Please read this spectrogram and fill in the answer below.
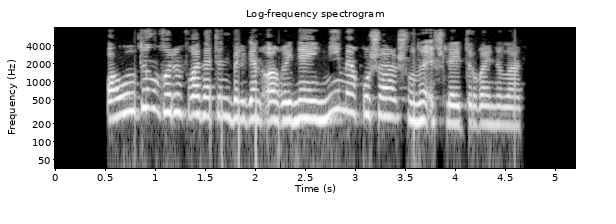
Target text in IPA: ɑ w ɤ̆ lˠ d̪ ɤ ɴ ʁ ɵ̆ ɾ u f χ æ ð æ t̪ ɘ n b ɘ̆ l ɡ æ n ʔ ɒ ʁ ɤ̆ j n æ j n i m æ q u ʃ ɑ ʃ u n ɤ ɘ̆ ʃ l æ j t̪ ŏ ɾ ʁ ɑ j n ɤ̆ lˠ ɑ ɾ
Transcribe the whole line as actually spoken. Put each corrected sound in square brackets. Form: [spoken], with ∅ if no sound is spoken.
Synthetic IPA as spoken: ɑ w ɤ̆ lˠ d̪ ɤ ɴ ʁ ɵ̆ ɾ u f [ʁ] æ ð æ t̪ ɘ n b ɘ̆ l ɡ æ n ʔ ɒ ʁ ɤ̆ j n æ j n i m æ q u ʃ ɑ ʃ u n ɤ ɘ̆ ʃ l æ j t̪ ŏ ɾ ʁ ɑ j n ɤ̆ lˠ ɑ ɾ

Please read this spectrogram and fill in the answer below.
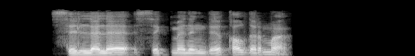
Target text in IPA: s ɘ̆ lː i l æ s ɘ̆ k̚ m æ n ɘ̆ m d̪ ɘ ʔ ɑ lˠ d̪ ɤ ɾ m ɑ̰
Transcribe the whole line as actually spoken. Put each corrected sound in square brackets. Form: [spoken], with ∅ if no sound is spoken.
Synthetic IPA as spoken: s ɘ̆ lː [æ] l æ s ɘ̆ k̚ m æ n ɘ̆ [ŋ] d̪ ɘ [q] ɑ lˠ d̪ ɤ ɾ m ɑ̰

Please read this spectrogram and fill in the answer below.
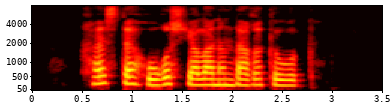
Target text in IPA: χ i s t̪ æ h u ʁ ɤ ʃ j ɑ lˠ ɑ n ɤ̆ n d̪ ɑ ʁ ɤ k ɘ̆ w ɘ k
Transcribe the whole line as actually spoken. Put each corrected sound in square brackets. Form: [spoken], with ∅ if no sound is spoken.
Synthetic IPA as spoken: χ [æ] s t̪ æ h u ʁ ɤ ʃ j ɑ lˠ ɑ n ɤ̆ n d̪ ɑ ʁ ɤ k ɘ̆ w ɘ k

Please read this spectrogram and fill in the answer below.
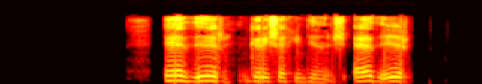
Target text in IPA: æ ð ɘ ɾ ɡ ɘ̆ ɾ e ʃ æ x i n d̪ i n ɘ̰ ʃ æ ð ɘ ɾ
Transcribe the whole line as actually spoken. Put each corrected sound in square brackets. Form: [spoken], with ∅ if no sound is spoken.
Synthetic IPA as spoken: æ ð ɘ ɾ ɡ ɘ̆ ɾ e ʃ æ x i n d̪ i n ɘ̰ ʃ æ ð ɘ ɾ

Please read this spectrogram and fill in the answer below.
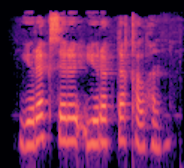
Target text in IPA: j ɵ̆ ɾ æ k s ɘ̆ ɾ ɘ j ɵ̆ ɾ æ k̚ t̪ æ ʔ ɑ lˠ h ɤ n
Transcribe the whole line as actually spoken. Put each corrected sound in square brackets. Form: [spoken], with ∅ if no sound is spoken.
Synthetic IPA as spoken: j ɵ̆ ɾ æ k s ɘ̆ ɾ ɘ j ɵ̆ ɾ æ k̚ t̪ æ [q] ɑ lˠ h ɤ n

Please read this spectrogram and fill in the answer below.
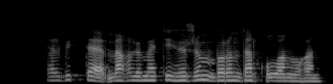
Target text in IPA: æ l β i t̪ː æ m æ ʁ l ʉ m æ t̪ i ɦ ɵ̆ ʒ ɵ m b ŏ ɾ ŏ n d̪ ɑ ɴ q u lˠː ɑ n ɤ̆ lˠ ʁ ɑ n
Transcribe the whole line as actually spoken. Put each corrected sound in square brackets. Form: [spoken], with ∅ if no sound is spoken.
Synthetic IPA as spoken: æ l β i t̪ː æ m æ ʁ l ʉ m æ t̪ i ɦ ɵ̆ ʒ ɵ m b ŏ ɾ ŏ n d̪ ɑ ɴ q u lˠː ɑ n ɤ̆ lˠ ʁ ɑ n

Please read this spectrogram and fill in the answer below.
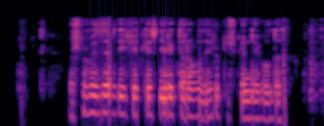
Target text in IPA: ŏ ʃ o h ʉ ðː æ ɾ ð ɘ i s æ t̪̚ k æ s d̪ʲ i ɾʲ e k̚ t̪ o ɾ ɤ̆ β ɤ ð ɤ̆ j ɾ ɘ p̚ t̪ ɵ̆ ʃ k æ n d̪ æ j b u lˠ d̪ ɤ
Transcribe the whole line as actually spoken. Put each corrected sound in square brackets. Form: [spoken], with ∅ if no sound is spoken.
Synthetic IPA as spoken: ŏ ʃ o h ʉ ðː æ ɾ ð ɘ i [ʃ] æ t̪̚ k æ s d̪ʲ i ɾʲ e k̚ t̪ o ɾ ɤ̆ β ɤ ð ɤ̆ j ɾ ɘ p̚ t̪ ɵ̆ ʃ k æ n d̪ æ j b u lˠ d̪ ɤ

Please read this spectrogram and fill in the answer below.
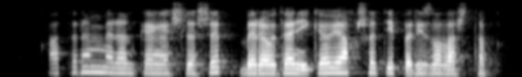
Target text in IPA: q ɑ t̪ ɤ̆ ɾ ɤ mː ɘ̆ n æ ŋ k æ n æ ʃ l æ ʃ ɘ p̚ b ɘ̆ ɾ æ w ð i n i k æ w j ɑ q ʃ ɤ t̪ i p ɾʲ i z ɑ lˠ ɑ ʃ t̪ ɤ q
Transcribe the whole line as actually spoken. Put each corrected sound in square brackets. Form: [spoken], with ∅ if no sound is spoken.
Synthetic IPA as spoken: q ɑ t̪ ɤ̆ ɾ ɤ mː ɘ̆ n æ ŋ k æ [ŋ] æ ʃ l æ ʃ ɘ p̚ b ɘ̆ ɾ æ w ð [æ] n i k æ w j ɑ q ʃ ɤ t̪ i p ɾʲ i z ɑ lˠ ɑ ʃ t̪ ɤ q

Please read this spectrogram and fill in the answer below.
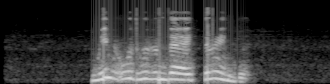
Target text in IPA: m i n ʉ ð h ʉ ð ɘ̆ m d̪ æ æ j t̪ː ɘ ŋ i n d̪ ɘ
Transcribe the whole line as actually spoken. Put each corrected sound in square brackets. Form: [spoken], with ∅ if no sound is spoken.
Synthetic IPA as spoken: m i n ʉ ð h ʉ ð ɘ̆ m d̪ æ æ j t̪ː ɘ [m] i n d̪ ɘ

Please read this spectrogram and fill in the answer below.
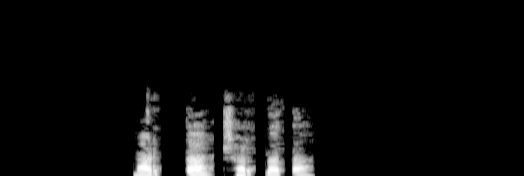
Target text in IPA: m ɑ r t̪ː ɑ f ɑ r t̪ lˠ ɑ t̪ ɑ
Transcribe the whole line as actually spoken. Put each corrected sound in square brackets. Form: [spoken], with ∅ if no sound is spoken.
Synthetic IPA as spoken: m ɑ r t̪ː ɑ [ʃ] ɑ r t̪ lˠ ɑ t̪ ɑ

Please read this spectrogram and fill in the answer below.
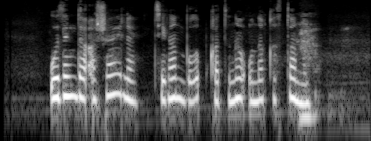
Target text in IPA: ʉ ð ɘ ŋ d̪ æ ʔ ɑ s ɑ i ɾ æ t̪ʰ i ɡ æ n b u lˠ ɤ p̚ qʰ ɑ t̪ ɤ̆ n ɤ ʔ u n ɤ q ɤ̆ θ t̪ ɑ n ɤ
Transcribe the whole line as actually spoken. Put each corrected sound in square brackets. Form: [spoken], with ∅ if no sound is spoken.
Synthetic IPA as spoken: ʉ ð ɘ ŋ d̪ æ ʔ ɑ [ʃ] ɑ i [l] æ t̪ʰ i ɡ æ n b u lˠ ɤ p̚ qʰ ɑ t̪ ɤ̆ n ɤ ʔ u n ɤ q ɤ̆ θ t̪ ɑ n ɤ

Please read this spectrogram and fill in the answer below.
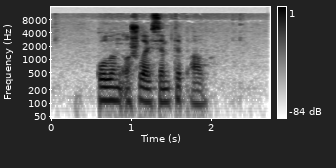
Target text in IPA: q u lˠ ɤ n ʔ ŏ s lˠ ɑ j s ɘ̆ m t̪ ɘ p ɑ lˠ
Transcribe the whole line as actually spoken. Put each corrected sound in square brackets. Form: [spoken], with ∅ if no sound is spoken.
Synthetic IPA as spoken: q u lˠ ɤ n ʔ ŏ [ʃ] lˠ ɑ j s ɘ̆ m t̪ ɘ p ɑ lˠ

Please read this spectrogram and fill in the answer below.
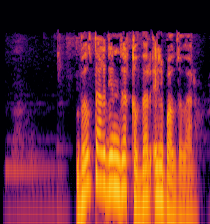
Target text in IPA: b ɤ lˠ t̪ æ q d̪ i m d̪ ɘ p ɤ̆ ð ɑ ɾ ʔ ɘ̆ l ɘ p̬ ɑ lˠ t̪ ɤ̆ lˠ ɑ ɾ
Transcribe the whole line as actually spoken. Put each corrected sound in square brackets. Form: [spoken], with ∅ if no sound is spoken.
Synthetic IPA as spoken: b ɤ lˠ t̪ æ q d̪ i m d̪ ɘ [q] ɤ̆ [ðː] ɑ ɾ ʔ ɘ̆ l ɘ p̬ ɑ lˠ [d̪] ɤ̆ lˠ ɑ ɾ

